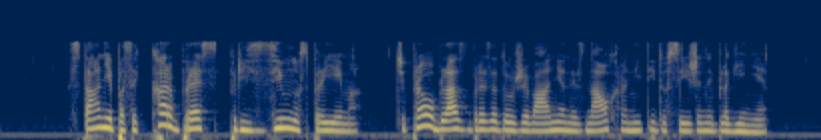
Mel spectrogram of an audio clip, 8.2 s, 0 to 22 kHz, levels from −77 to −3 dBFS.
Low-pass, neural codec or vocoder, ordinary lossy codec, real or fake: 7.2 kHz; none; none; real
